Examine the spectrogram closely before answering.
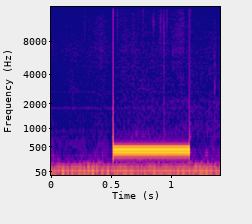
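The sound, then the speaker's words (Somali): A telephone busy signal sounds after a caller's line drops. It is a single steady, mid-pitched tone lasting well over half a second, clear and loud over a faint low background hum. “waan ka xumahay dhageystahan qadka telefoonka ayaa ka go-ay”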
